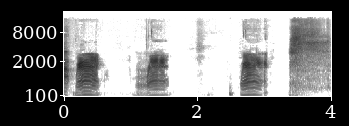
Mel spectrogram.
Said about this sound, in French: On va mettre le petit bruit de... Point, point, petit bruit de... Ouais, du corbeau dans les animés japonais.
